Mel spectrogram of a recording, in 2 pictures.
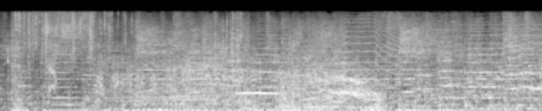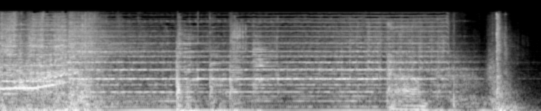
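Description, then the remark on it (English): A loud, chaotic car chase with roaring engines and crashing impacts, a dense wall of noise that keeps up throughout before a few final sharp bangs near the end. “I just wanted a longer car chase.”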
